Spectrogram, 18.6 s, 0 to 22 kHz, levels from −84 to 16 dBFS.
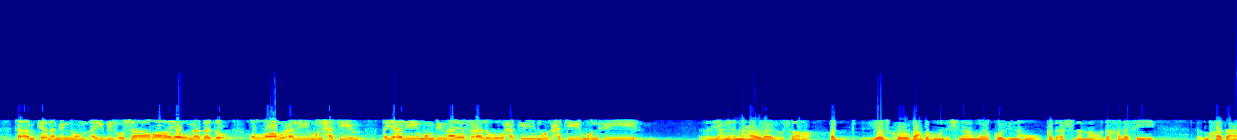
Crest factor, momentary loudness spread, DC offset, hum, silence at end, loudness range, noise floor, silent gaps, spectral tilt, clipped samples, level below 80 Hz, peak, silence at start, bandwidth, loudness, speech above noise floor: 10 dB; 9 LU; 1%; none; 0 s; 4 LU; -41 dBFS; none; -11 dB/octave; under 0.1%; -42 dBFS; 0 dBFS; 0 s; 3.6 kHz; -11 LUFS; 30 dB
